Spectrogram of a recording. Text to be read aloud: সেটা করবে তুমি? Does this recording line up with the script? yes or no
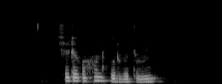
no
